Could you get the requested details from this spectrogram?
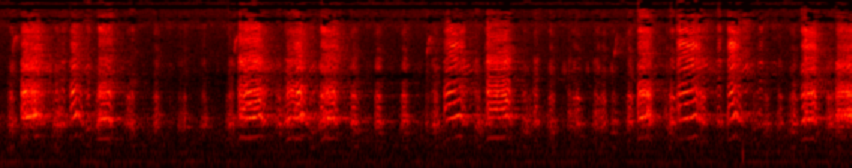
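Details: Young Australorp hens, twenty weeks old and not yet laying, in a backyard with the egg song usually linked to laying: dense, loud, rising cackles from several birds overlapping in rapid bursts.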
